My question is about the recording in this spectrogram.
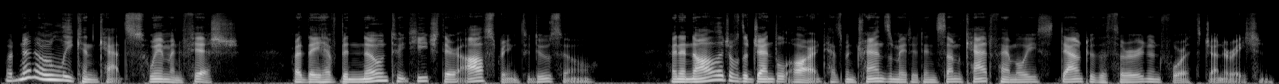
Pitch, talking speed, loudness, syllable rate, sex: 125 Hz, 190 wpm, -20 LUFS, 4.6 syllables/s, male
